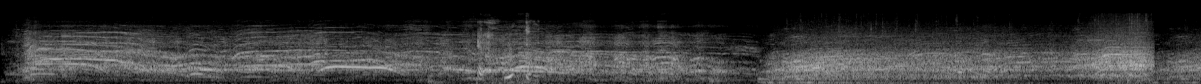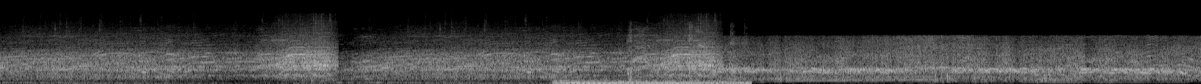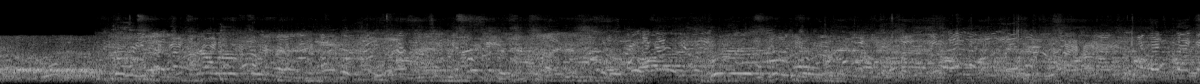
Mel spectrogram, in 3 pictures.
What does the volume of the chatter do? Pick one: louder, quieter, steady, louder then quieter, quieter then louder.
steady.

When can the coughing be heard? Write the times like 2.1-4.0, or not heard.
4.8-5.4, 17.5-19.6, 25.1-26.4.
